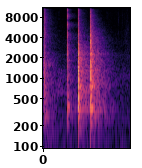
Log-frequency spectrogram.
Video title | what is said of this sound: TUTORIEL #02 - Réparation d'une poutre en béton armé | toutes les zones où ça sonne creux c'est là où la poutre est endommagée et c'est là qu'il va falloir démolir et refaire à la place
